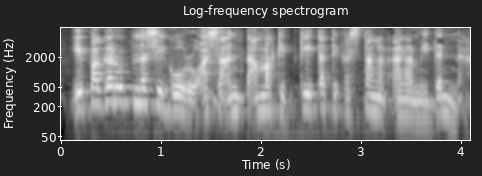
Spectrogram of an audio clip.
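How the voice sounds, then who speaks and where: A woman's voice: fairly low pitch, animated, fairly quick. A woman acting a suspicious, firm shop owner who probes and questions, in an audio comedy drama. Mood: dismayed. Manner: probing, firm.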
